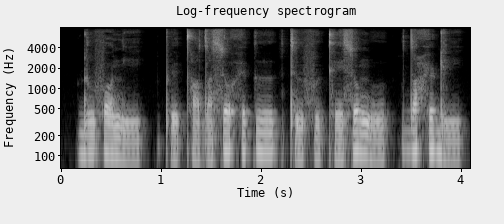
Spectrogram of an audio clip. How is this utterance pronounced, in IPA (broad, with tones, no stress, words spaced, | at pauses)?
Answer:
ɖu˥fɔ˥ni˩ | pʼʏ˩t̪ʰʌ˩ dˤʏ˩so˥ hʏ˥kɯ˥ | tʼɯ˩fɯ˩ kʰe˩so˥ŋu˩ | dˤʏ˥hʏ˥ɖi˩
